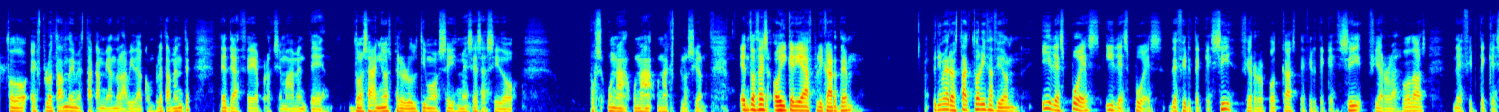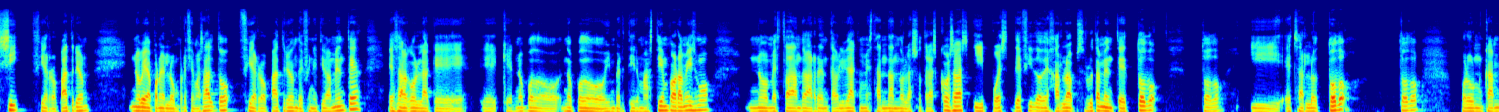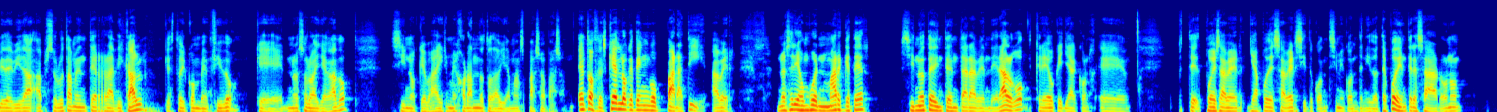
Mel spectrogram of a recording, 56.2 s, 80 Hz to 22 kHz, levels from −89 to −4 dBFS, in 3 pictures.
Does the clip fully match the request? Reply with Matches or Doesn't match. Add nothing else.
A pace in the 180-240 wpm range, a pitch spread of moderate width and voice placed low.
Matches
